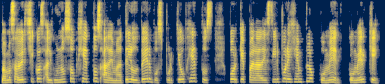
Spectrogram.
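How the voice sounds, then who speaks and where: A woman's voice: a little high, normal speed, dry recording. A woman teaching a language class, patient and encouraging as she quizzes students and praises their answers. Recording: dull lo-fi dry audio.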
